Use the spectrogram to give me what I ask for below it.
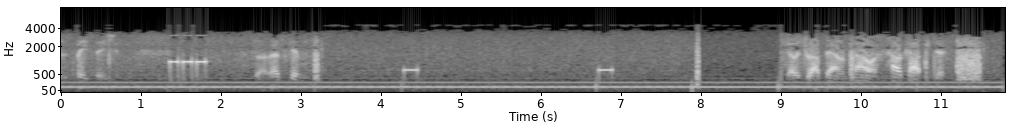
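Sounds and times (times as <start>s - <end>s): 
radio beep tones: 0.0s - 11.6s
speech: 2.7s - 3.6s, 9.2s - 11.6s.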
